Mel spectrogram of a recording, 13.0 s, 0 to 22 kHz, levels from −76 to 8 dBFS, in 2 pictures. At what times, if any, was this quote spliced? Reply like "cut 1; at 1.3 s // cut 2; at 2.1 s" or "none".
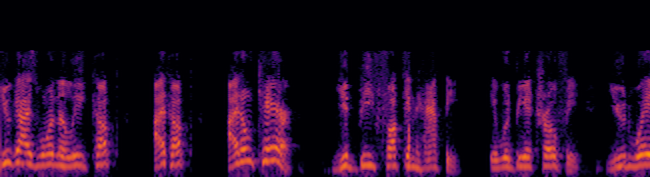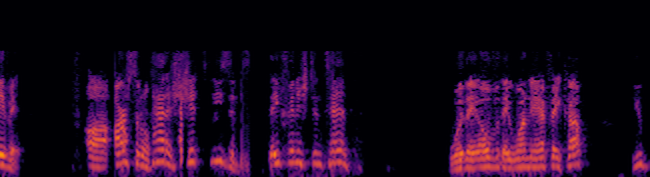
cut 1; at 1.6 s // cut 2; at 8.0 s // cut 3; at 11.5 s

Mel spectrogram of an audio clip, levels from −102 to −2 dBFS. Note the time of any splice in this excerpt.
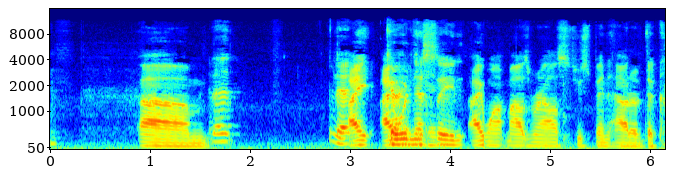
cut 1; at 1.6 s // cut 2; at 4.3 s

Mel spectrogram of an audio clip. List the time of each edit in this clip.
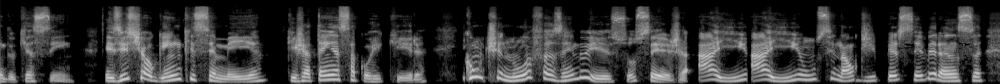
cut 1; at 1.0 s // cut 2; at 2.7 s // cut 3; at 3.6 s // cut 4; at 4.6 s // cut 5; at 7.5 s // cut 6; at 8.6 s

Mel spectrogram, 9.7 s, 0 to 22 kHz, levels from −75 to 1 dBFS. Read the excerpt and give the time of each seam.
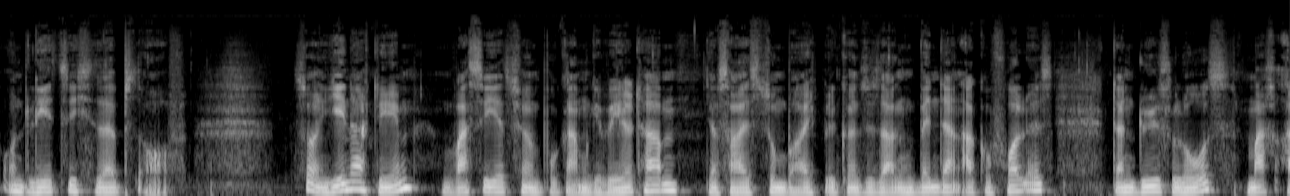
none

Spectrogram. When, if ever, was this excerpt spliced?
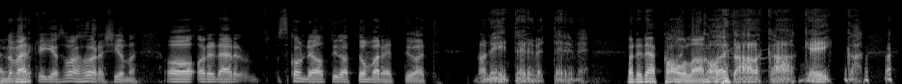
cut 1; at 2.9 s // cut 2; at 3.8 s

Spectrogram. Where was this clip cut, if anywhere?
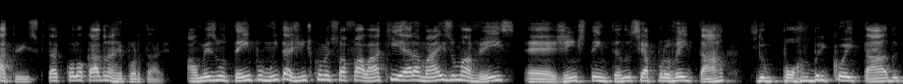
cut 1; at 1.8 s

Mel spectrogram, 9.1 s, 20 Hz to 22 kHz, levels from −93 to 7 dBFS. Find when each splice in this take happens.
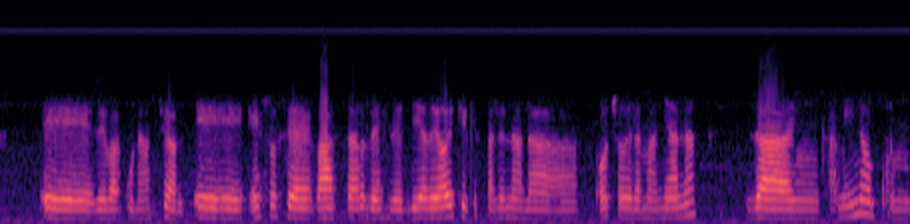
cut 1; at 1.9 s // cut 2; at 4.7 s

